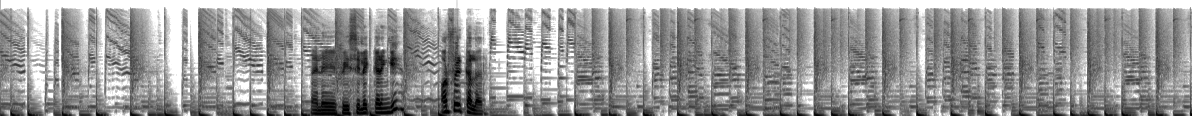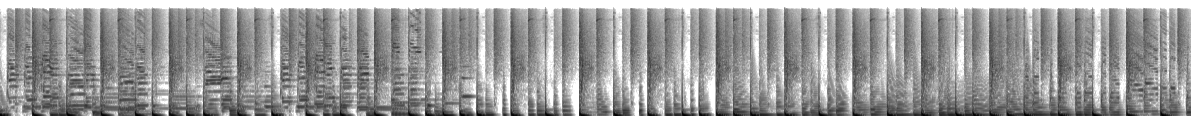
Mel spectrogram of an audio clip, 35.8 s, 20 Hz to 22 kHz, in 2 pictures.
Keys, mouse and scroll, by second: 0.6 scroll down 1, 1.6 click, 7.4 click, 10.5 click, 11.7 scroll down 1, 12.4 click, 12.4 double click, 12.5 click, 12.7 double click, 12.9 scroll up 1, 13.0 click, 13.0 scroll down 1, 13.2 scroll up 1, 13.5 middle click, 13.6 scroll down 1, 13.9 middle click, 14.2 click, 14.4 double click, 14.4 click, 14.6 middle click, 14.7 scroll up 1, 14.8 scroll down 1, 15.0 scroll up 1, 15.0 middle click, 15.1 middle click, 15.2 scroll down 1, 16.3 click, 16.4 scroll down 1, 16.6 click, 16.7 scroll up 1, 16.8 click, 17.2 scroll up 1, 17.3 scroll down 1, 17.8 scroll, 17.9 scroll up 1, 18.1 middle click, 18.2 scroll down 1, 18.4 click, 18.5 scroll up 1, 18.6 middle click, 18.7 middle click, 18.8 scroll down 1, 19.1 click, 19.2 scroll up 1, 19.3 scroll down 1, 19.5 click, 20.5 double click, 20.9 scroll up 1, 21.2 middle click, 21.4 click, 21.4 scroll up 1, 21.9 middle click, 22.1 middle click, 22.3 scroll down 1, 23.1 ctrl+Tab, 23.7 click, 27.1 middle click, 27.1 middle click, 27.3 click, 27.3 double click, 27.5 click, 28.2 scroll down 1, 28.4 click, 29.0 scroll up 1, 29.2 scroll down 1, 29.5 click, 29.6 scroll up 1, 29.9 click, 30.0 double click, 30.3 click, 31.1 scroll up 1, 31.2 scroll down 1, 31.3 middle click, 31.6 scroll up 1, 31.9 scroll down 1, 32.1 scroll up 1, 32.2 click, 32.2 scroll down 1, 32.6 scroll up 1, 32.7 scroll down 1, 32.9 click, 33.0 scroll up 1, 33.0-33.4 scroll down 2, 33.2 middle click, 33.3 middle click, 33.5 click, 33.8 click, 34.3 click, 34.6 scroll down 1, 34.9 click, 35.6 scroll up 1.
